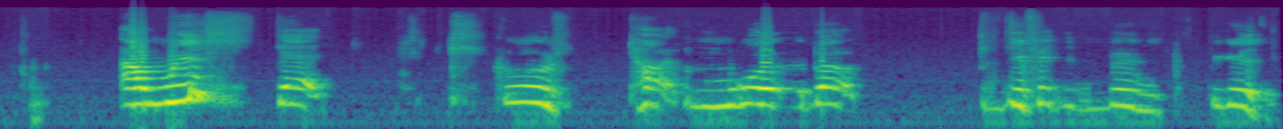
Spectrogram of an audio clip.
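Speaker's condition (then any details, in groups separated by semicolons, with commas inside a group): Cerebral palsy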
